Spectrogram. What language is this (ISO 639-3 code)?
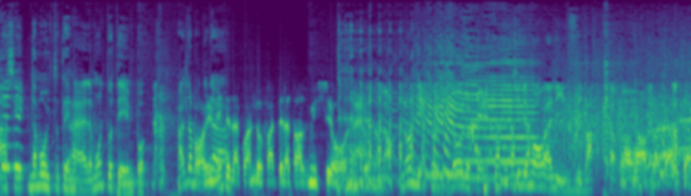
ita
